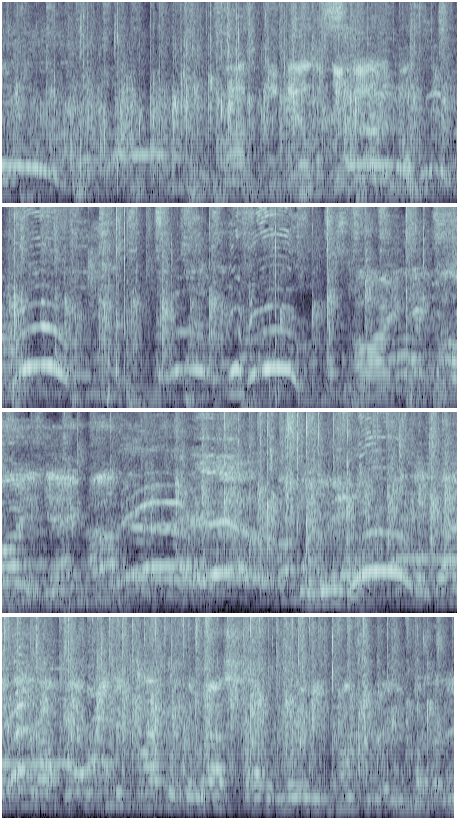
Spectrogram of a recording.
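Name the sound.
audience clapping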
